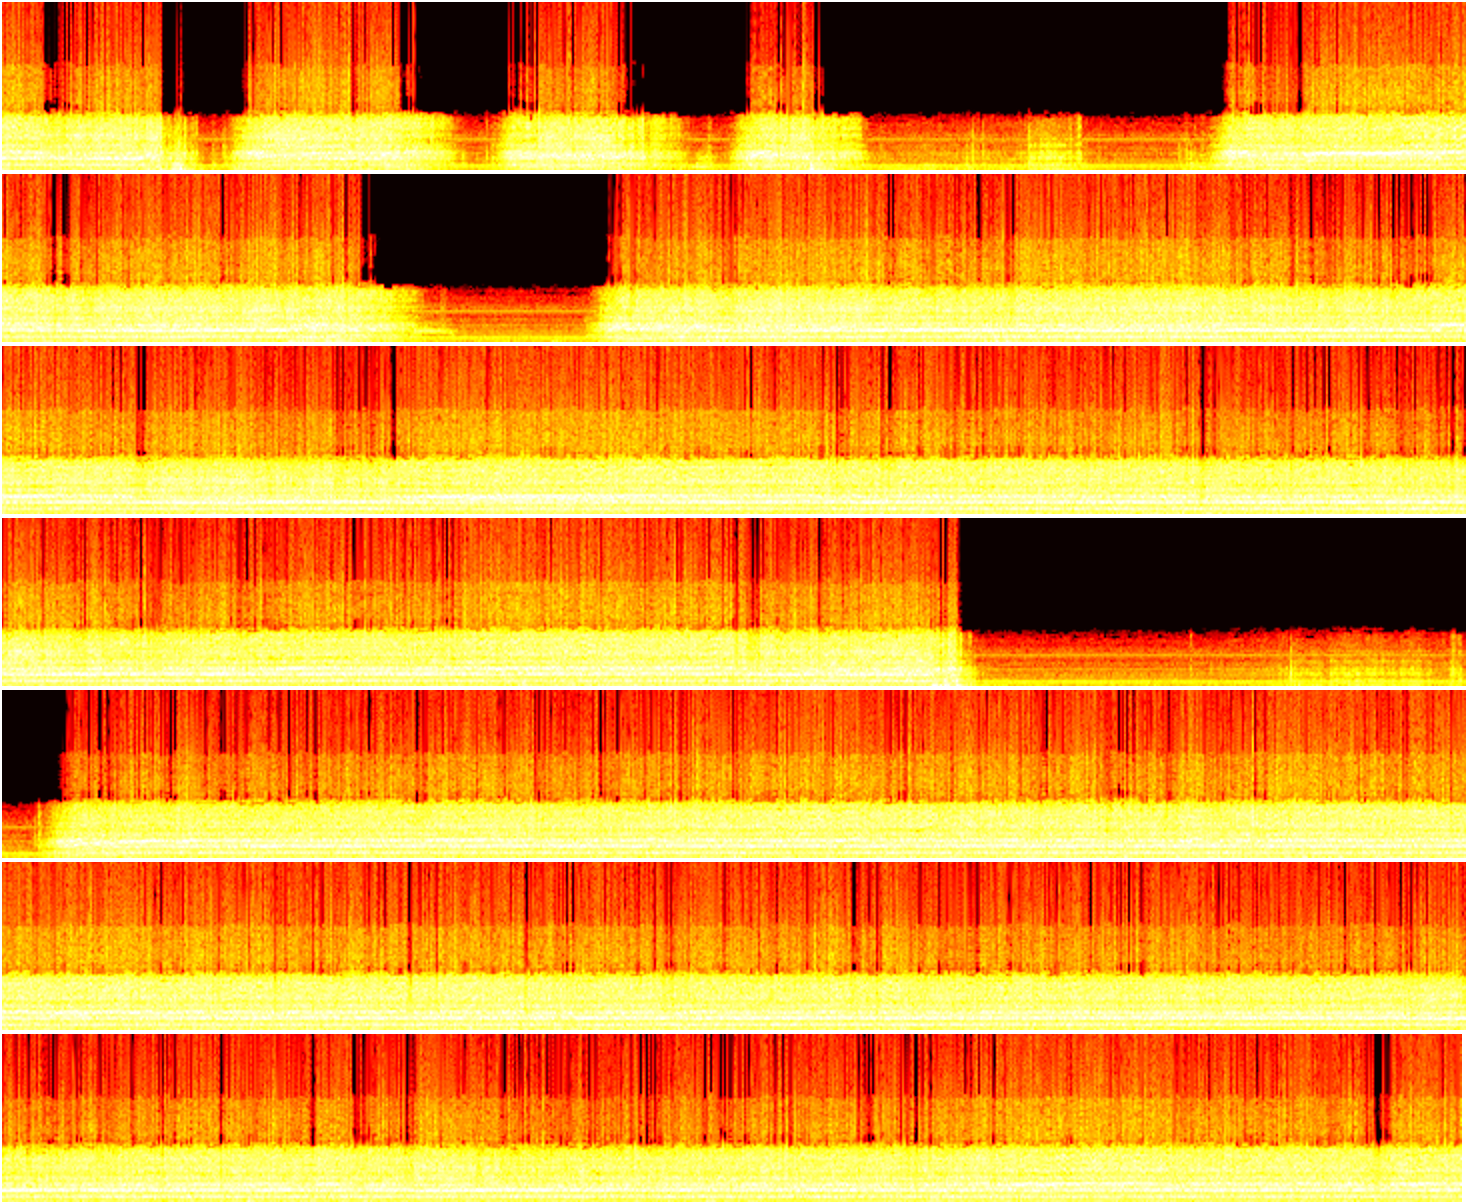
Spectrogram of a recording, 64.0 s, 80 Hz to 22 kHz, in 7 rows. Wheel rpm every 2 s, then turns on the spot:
170, 100, 40, 20, 200, 180, 60, 220, 220, 220, 220, 230, 240, 230, 230, 230, 190, 0, 60, 230, 230, 230, 240, 230, 230, 230, 230, 230, 230, 230, 230, 230.
none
